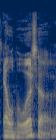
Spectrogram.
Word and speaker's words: El Muerto: El Muerto.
